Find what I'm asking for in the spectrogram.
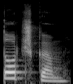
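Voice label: "тотшкӧм", Komi, female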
